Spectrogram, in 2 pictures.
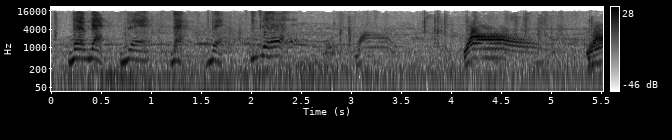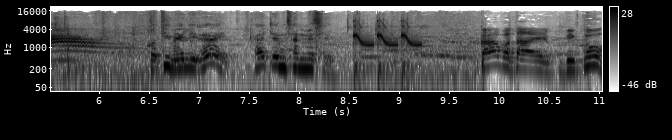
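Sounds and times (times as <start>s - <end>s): cat meowing: 3.0s - 3.5s, 4.1s - 6.3s.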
